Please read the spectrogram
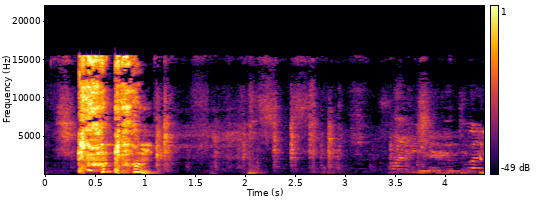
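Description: A person coughs twice in quick succession, loud, starting about a third of a second in. Faint knocks from the toy tabletop football game's plastic rods and players follow.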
